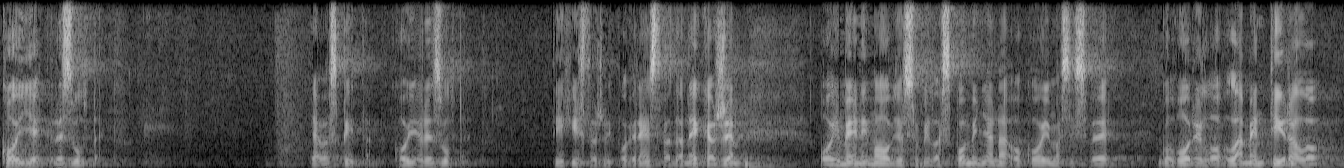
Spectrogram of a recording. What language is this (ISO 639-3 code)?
hrv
